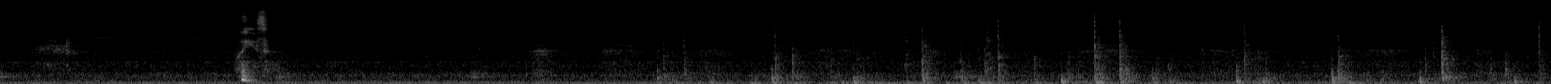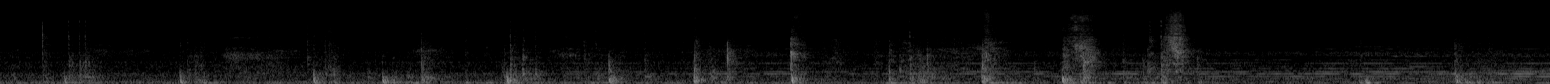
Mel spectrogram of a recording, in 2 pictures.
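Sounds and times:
footsteps on wooden floorboards: 6.0 - 27.6, 28.7 - 31.0
low sustained music tone: 21.1 - 31.0.

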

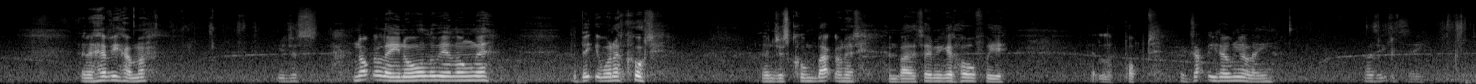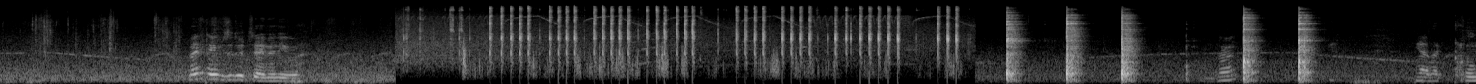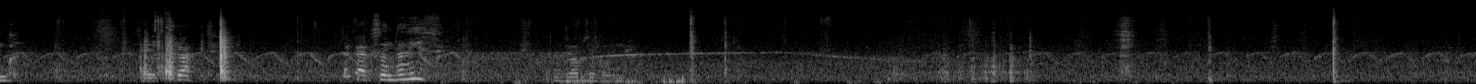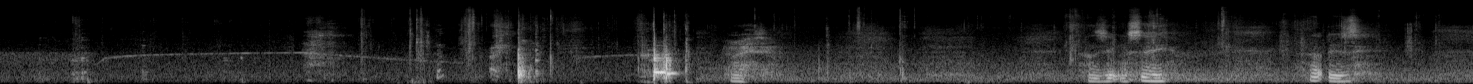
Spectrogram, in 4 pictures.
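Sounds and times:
faint emergency vehicle siren: 0.0 - 59.0
hammer tapping chisel: 27.2 - 28.0
heavy hammer blows thudding: 27.2 - 28.0
concrete slab knocks: 50.7 - 51.2.

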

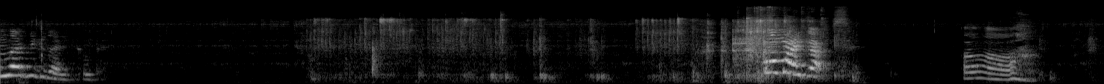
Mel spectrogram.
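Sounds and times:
dominoes toppling and clattering: 3.0 - 8.2.

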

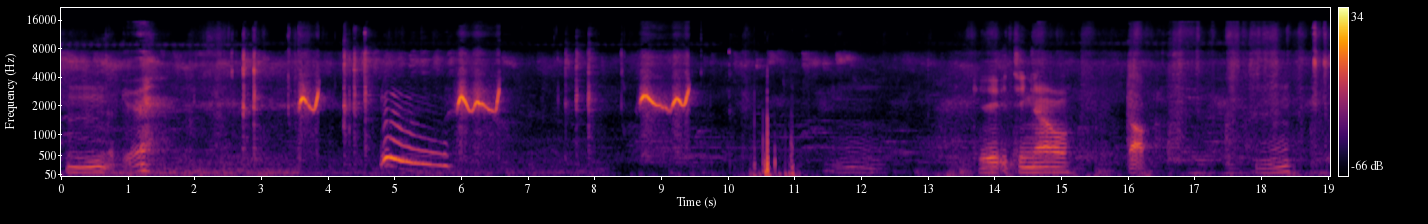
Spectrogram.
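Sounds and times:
person whistling: 3.6 - 4.0, 4.8 - 6.6, 8.6 - 9.5.

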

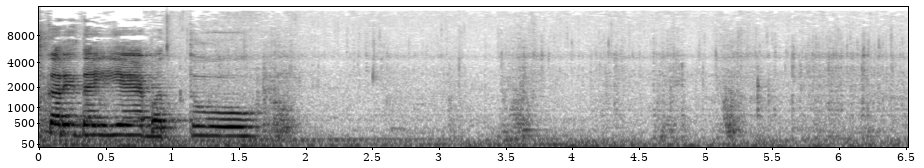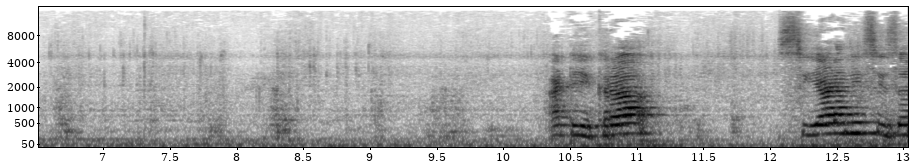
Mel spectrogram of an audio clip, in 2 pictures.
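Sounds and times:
spatula scraping and squishing: 0.0 - 13.0.

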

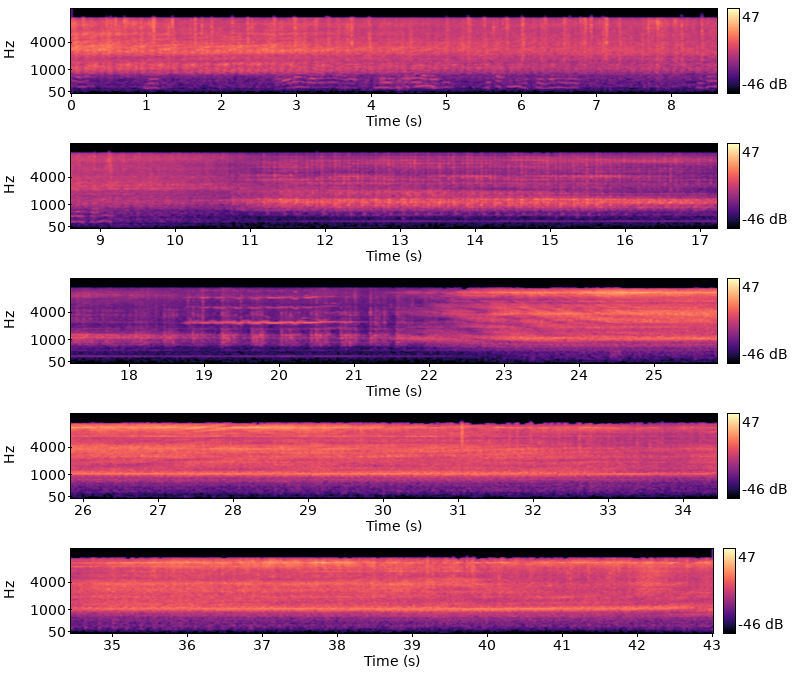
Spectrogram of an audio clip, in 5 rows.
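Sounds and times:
model train motor whine: 0.0 - 43.0
wheel and rail noise: 0.0 - 43.0
high squeal: 18.6 - 43.0.

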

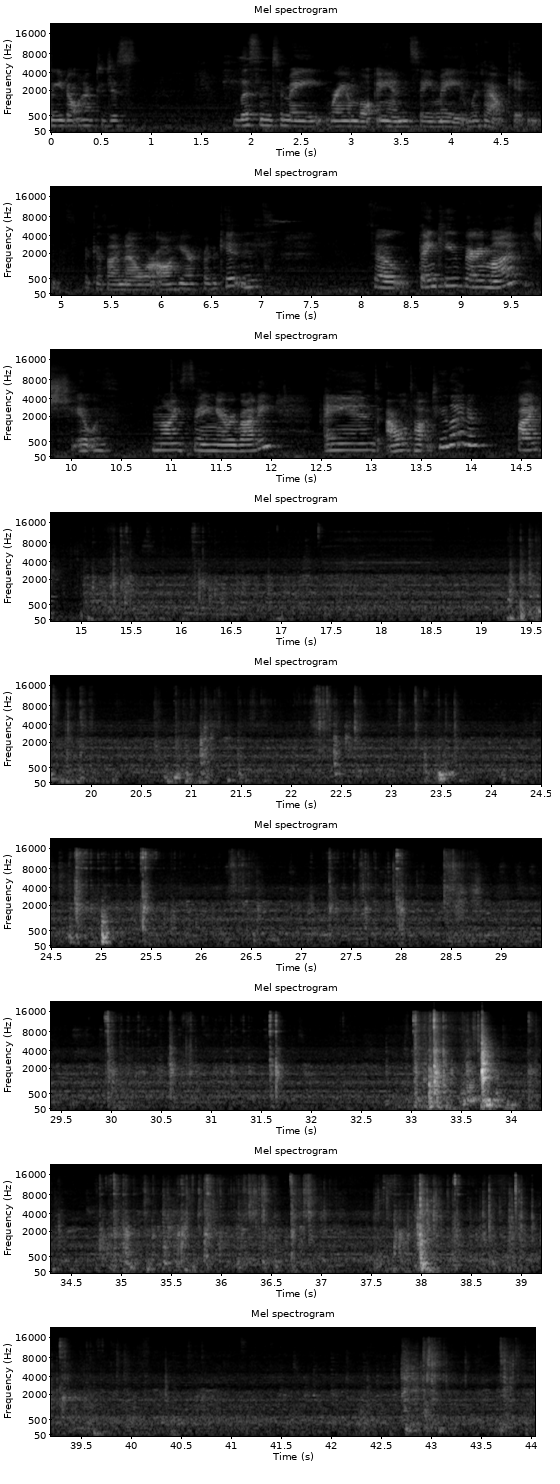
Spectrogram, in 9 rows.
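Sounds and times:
steady room hum: 0.0 - 44.0
kitten knocking and rattling toys: 19.3 - 28.8, 32.8 - 40.5.

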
